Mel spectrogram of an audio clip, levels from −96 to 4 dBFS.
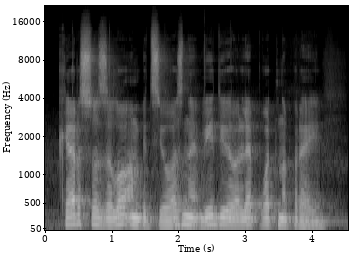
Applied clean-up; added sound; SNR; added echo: none; none; none; none.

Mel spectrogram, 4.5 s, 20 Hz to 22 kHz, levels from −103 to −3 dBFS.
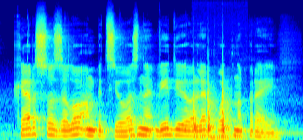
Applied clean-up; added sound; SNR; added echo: none; Knock; 1 dB; none.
